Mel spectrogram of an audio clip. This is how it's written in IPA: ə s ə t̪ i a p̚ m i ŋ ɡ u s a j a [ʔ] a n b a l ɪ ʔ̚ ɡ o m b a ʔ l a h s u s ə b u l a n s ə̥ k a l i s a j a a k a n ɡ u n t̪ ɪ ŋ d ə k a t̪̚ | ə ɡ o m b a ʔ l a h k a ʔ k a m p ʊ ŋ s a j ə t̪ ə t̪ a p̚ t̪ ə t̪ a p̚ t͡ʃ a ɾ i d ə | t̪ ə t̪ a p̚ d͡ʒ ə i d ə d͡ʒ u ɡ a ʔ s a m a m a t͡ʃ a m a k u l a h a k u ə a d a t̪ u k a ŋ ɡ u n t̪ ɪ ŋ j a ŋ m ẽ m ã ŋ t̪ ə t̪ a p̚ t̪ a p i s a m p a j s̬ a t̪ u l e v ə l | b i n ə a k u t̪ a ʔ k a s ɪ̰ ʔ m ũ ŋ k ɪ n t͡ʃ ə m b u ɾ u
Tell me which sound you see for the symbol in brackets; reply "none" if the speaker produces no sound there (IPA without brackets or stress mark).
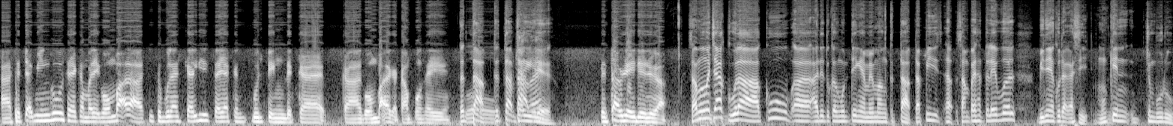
k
